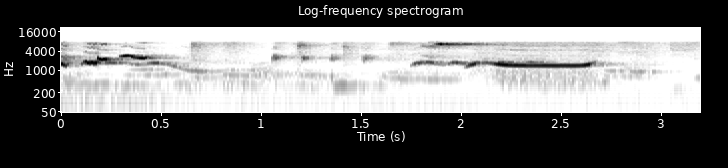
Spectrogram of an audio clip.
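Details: A caged Medan white-rumped shama, candidate contest champion, gives a falling slurred whistle, a few short chips, then a long, steady, pure whistled note.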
